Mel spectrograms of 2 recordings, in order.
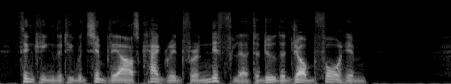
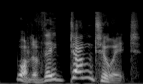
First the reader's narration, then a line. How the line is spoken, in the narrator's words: Cedric said indignantly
